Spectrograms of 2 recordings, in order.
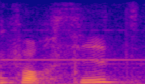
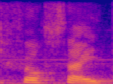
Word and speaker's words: Forsythe: Alors, on dit Forsythe en général. Mais bon, voilà, c'est une prononciation, c'est pas grave.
